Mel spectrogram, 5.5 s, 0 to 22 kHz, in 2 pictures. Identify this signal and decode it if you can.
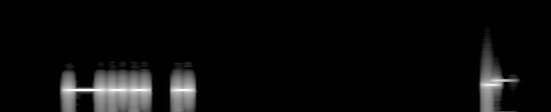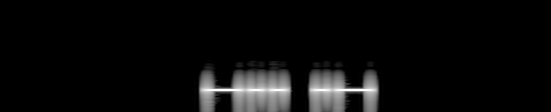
Morse code, heard as a keyed tone, about 22 wpm, 700 Hz. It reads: DE DA
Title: Top Two Letter Combinations in Words 22wpm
